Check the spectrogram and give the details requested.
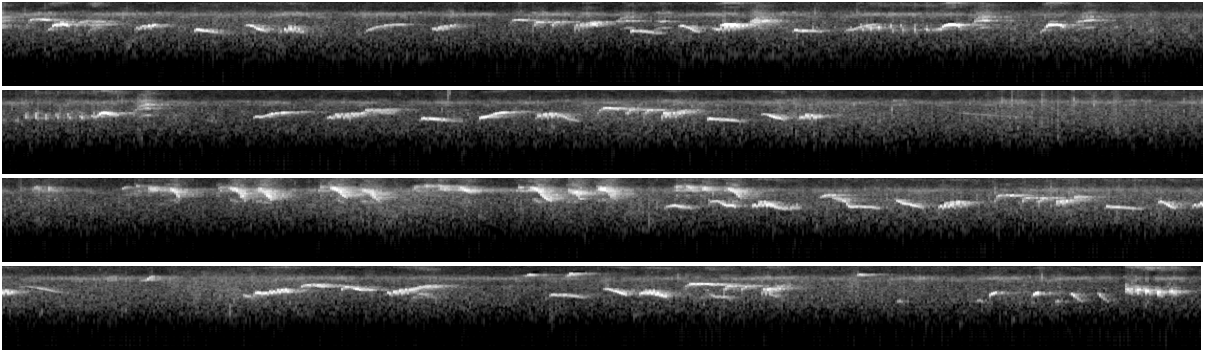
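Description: Wild birds chirping and calling, a steady run of short slurred chirps, with a quick burst of higher notes about halfway through, over a faint outdoor background hiss.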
